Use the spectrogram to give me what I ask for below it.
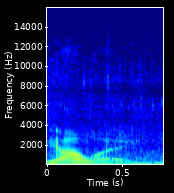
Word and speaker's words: Yahweh: That's the four-letter Hebrew word that we pronounce as Yahweh.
